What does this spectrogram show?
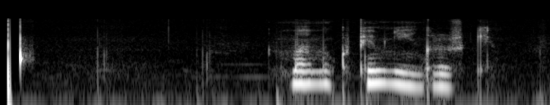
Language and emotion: Russian, neutral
